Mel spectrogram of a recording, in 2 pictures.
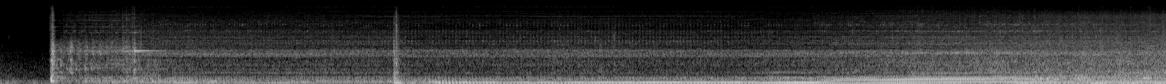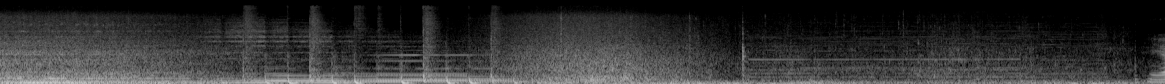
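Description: A 40 hp outboard boat motor starts up and revs, its engine note rising and shifting in pitch as it accelerates, loud, then settles into a steady running drone with water noise.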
